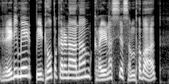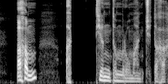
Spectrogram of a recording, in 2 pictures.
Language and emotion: Sanskrit, surprised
